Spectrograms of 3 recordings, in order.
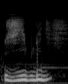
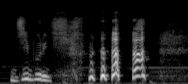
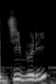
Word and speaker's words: Ghibli: pareil que toi ok je pense que beaucoup de gens le prononcent GHI il y en a qui font GHI et en fait ça se dit Djibril la prononciation la japonaise c'est Diboli et voilà Guetta reste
